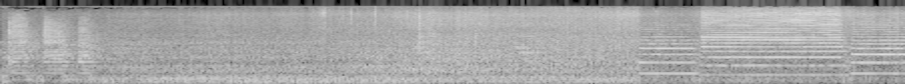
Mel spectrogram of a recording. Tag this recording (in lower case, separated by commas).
siren, emergency vehicle, fire engine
